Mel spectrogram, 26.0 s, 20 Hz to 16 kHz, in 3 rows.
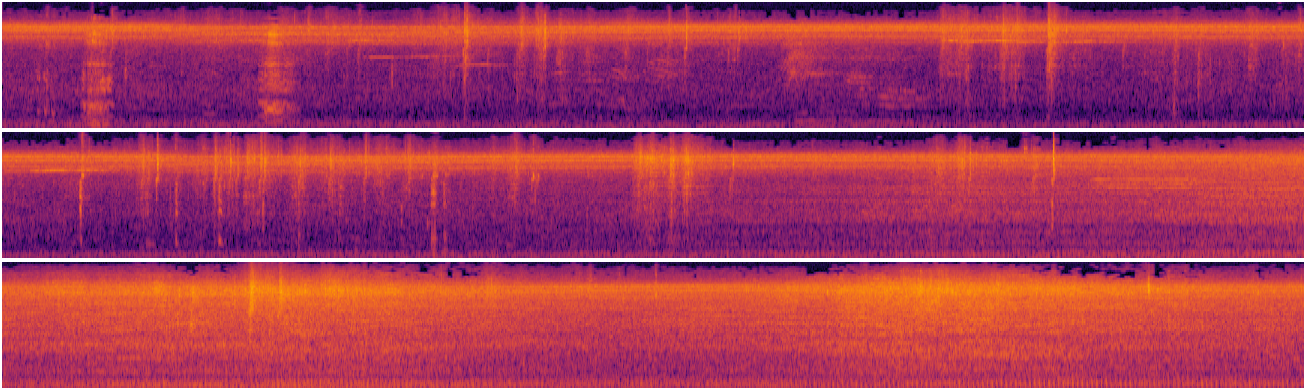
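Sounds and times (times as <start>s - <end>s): vehicle engine running: 7.8s - 26.0s.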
